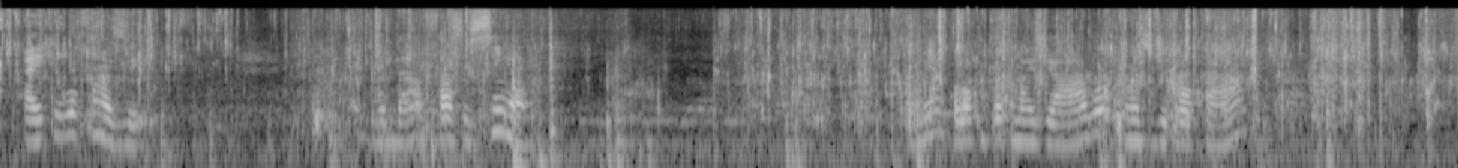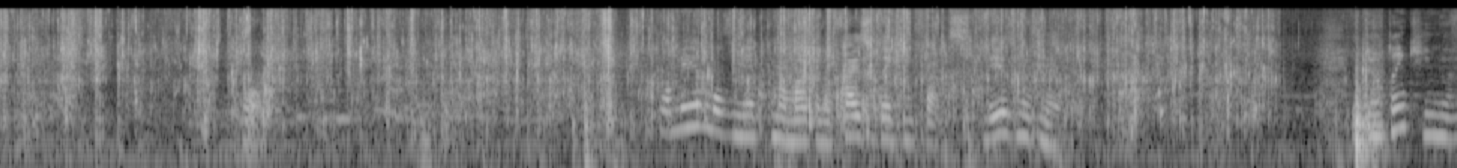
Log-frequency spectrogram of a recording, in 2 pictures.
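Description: Water sloshes and splashes as cloth is scrubbed by hand in a basin.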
